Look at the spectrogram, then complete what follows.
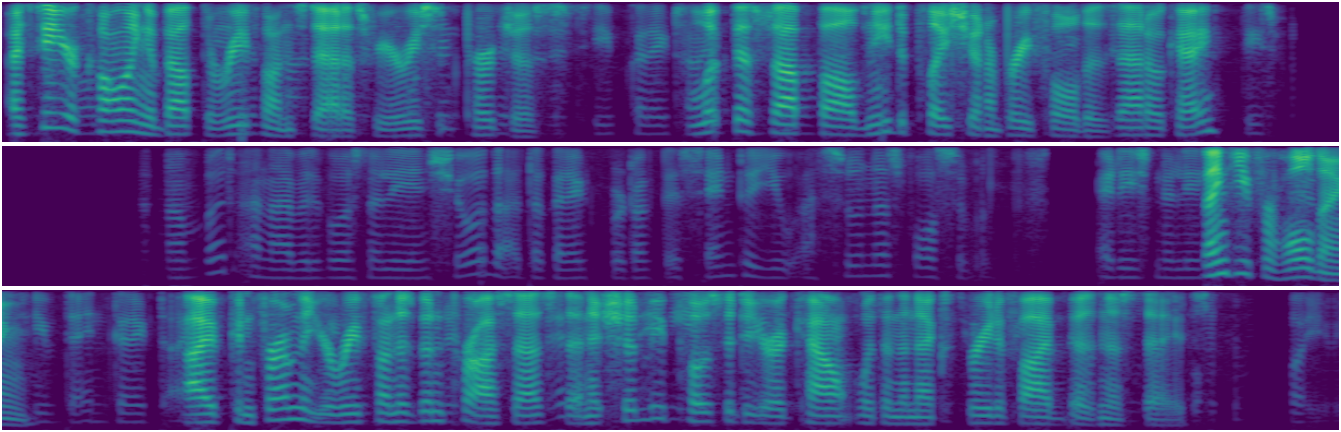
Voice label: Background speech; Sanas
